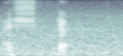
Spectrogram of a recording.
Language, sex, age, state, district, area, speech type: Sanskrit, female, 45-60, Maharashtra, Nagpur, urban, read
